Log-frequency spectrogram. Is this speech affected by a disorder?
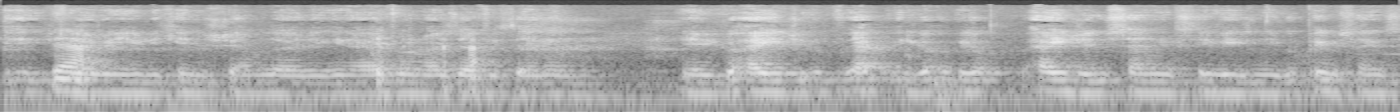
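Yes: Parkinson's disease; degenerative neurological condition, brain lacks dopamine, symptoms about three years before diagnosis, no cure; years since diagnosis, on medication, walking affected, medication helps standing, symptoms worse when inactive; quieter, mumbles a lot, new since onset.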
